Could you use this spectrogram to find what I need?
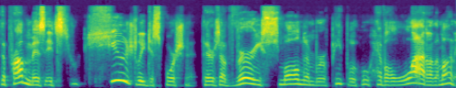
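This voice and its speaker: Lively in intonation, a man with a fairly high pitch speaks at a moderate pace. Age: 60s. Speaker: career consultant and podcast host. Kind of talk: interview conversation. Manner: halting, many fillers and restarts.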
